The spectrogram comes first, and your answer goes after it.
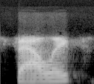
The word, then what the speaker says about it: phthalates: is spelled and thinks phthalates but it's spelled p h t h a l a t e f so phthalates like the ph is silent so fortunately they're starting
